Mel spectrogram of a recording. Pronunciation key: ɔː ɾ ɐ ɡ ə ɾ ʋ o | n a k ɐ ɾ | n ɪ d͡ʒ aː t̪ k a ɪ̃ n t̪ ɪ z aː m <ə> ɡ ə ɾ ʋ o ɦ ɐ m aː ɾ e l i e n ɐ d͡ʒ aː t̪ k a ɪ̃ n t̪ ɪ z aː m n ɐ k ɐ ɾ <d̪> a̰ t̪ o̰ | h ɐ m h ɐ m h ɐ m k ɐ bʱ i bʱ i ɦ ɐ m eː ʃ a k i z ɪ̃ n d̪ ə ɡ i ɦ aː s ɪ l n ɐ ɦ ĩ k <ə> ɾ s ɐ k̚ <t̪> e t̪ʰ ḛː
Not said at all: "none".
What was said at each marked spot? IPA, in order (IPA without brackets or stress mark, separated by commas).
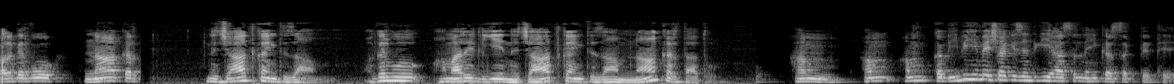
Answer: ɐ, t̪, ɐ, t̪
